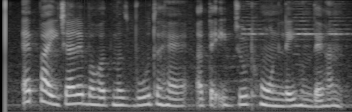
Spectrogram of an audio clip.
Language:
Punjabi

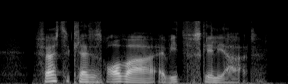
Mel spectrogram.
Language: Danish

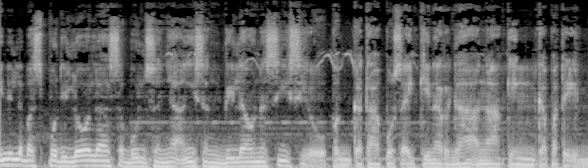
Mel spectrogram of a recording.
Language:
Filipino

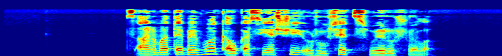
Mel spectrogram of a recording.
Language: Georgian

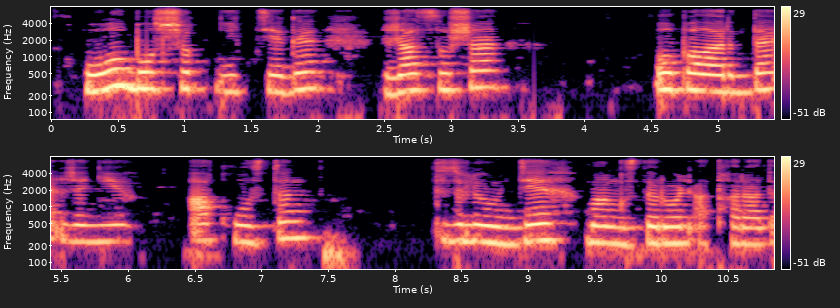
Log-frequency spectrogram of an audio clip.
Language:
Kazakh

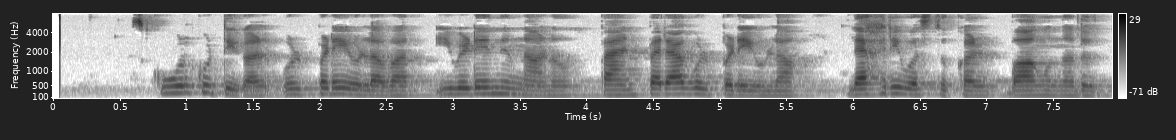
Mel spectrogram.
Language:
Malayalam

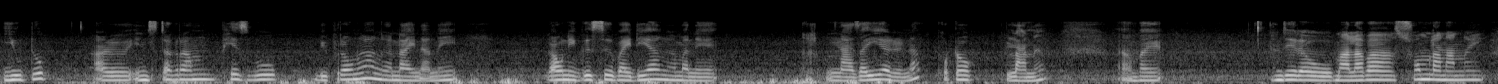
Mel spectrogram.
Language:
Bodo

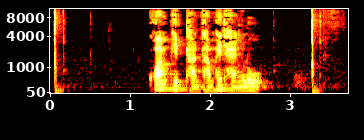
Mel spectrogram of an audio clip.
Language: Thai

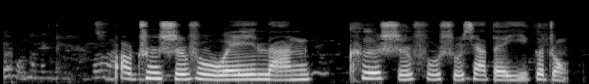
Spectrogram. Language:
Chinese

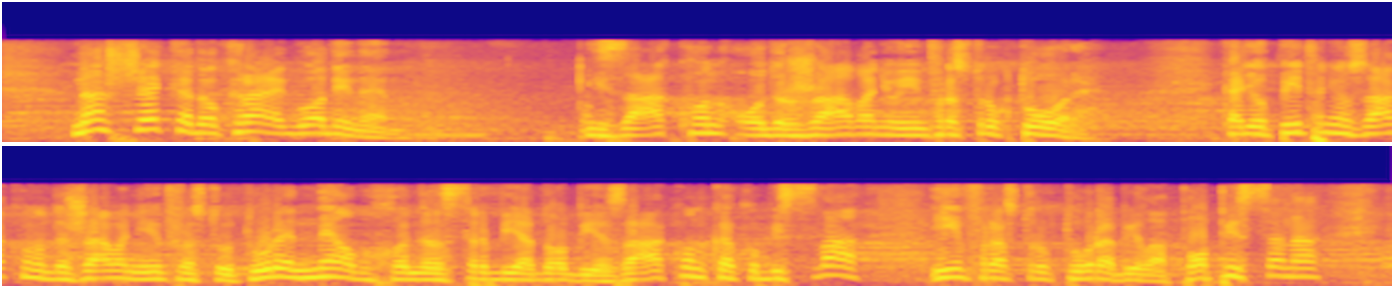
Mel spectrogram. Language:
Serbian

